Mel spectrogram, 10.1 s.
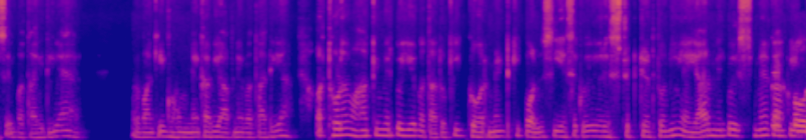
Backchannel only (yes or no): no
